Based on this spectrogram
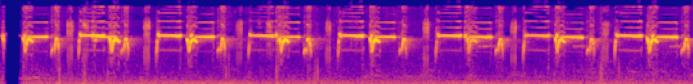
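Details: Energetic song of a male bar-winged prinia, played to provoke prinias and ciblek birds into singing: shrill, piercing whistles alternating with dry clicks in fast, steady phrases about every two thirds of a second, with no other voices.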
